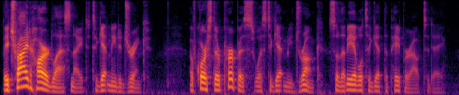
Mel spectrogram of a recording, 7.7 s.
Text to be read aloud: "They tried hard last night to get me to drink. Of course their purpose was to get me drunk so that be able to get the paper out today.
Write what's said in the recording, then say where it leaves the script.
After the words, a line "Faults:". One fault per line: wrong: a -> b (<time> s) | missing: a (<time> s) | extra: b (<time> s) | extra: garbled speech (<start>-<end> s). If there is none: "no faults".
"They tried hard last night to get me to drink. Of course their purpose was to get me drunk so that be able to get the paper out today.
Faults:
no faults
